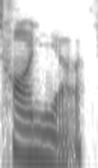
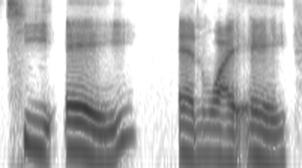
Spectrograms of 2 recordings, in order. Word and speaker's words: Tanya: our names and for me my name is tanya and it's pronounced tanya but if you see it spelled it's t-a-n-y-a and i have often be been called tanya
